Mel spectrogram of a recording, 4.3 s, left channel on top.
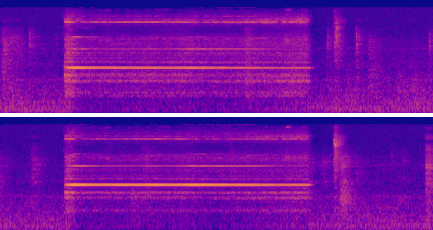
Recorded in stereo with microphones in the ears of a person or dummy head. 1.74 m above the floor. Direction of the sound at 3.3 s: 40° right (ahead or behind).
